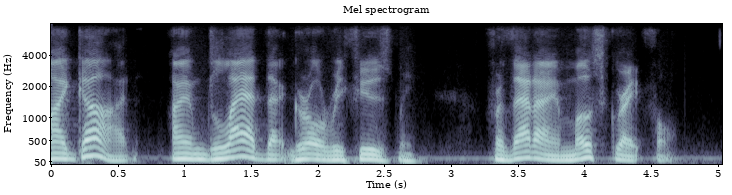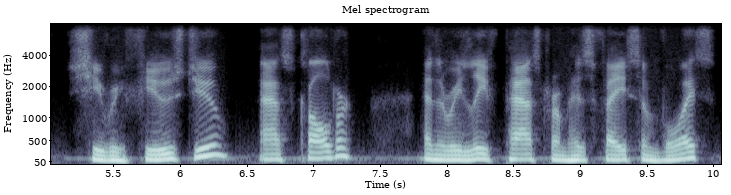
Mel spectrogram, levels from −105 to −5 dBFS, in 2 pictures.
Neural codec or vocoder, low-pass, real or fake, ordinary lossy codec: none; 7.2 kHz; real; Opus, 32 kbps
